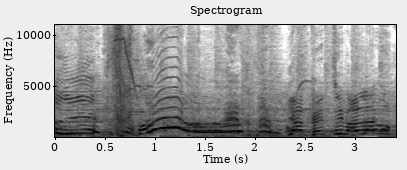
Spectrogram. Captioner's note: missing it while laughing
